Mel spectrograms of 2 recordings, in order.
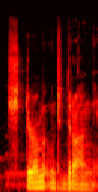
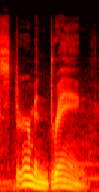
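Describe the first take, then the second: First: It is pronounced with German sounds. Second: It is pronounced with English sounds. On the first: The speaker calls it right. "is the uh, correct pronunciation" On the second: The speaker calls it wrong. "in the live stream and everywhere else, they're like"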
